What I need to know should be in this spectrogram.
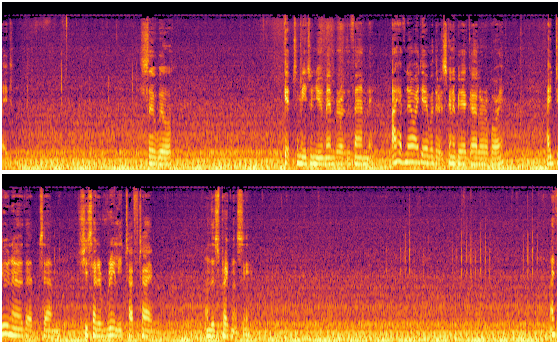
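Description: A car engine hums steadily with low road rumble.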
